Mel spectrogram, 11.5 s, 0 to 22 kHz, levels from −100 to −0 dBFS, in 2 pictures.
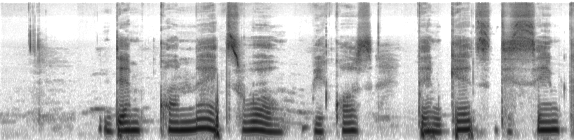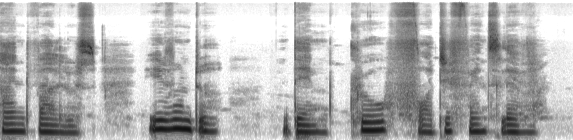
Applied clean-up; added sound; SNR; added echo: none; none; none; none.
